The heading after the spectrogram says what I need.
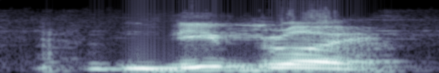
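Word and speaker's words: de Broglie: से देख class 11 chemistry में नहीं मिला डी ब्रोगली डी ब्रॉय की दीप ब्रॉय ब्रोगली डी ब्रॉय pronounce की गम पावर है बुक का एक्सरसाइज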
